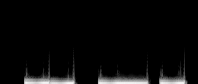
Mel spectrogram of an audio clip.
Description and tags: untitledbeep-loop-122bpm-bassonly
only the bass sequence.
122bpm, bass, beeps, house, loop, minimal, tech, techno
